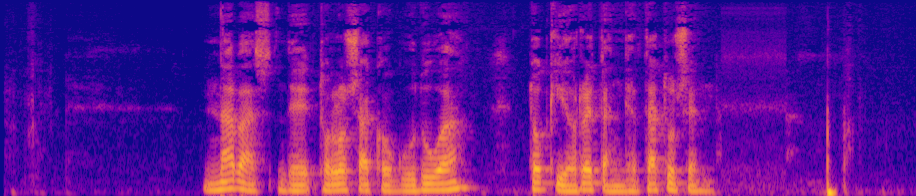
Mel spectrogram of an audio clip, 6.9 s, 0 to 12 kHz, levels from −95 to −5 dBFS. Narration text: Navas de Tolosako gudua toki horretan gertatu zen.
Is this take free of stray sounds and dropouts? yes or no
yes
